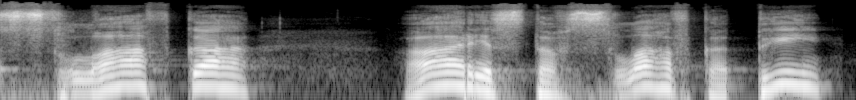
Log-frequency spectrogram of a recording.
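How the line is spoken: Soft sudden cry. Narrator (Russian): кадет Сашка вдруг вскрикнул негромко

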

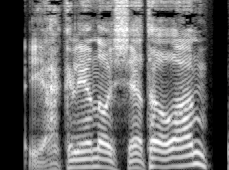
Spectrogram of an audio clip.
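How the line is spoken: Howl. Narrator (Russian): взвыл Фурсов

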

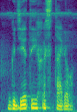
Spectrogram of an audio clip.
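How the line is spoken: Quiet. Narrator (Russian): сказал он тихо

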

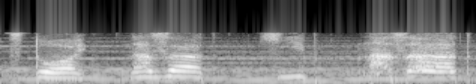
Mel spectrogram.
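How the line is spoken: Thin wheeze instead of shout. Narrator (Russian): Тонкое сипение вместо крика

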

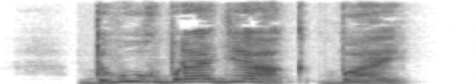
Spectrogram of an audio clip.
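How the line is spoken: Plain. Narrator (Russian): ответил Муза

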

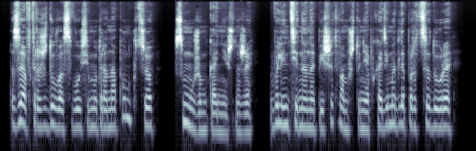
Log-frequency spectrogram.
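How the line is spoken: Quiet clarification. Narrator (Russian): тихо уточняет

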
